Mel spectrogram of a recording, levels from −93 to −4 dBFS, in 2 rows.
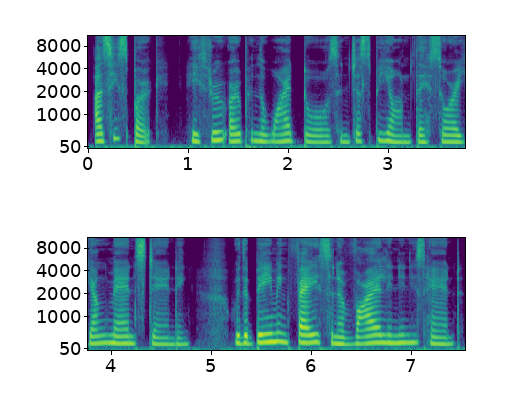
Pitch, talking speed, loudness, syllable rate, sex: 210 Hz, 225 wpm, -21 LUFS, 4.9 syllables/s, female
